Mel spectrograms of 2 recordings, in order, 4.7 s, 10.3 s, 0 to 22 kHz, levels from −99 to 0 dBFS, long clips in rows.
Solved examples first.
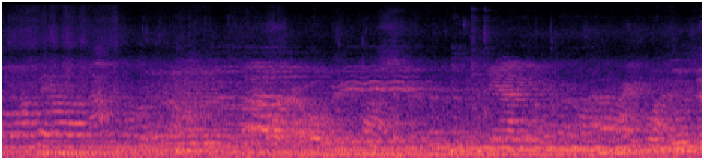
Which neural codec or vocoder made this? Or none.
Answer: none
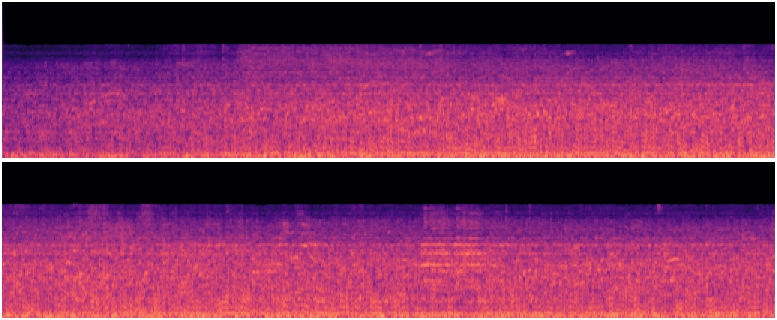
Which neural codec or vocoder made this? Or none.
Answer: vocoder, HiFi-GAN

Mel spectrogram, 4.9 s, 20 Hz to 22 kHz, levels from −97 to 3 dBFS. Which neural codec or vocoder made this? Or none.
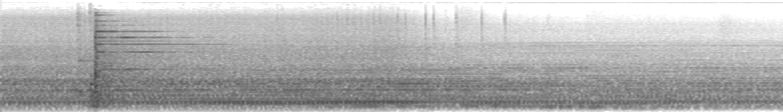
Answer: none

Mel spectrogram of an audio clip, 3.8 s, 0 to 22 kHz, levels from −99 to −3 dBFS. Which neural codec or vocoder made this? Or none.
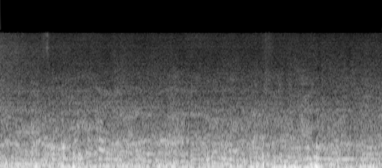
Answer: codec, SNAC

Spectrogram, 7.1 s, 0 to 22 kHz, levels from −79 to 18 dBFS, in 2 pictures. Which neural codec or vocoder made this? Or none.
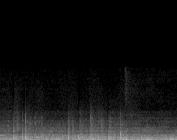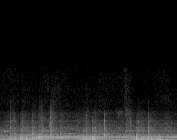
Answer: codec, SNAC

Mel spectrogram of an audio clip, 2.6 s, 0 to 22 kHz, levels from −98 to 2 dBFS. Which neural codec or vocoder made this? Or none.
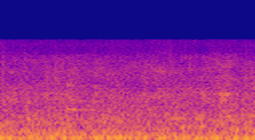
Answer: codec, SNAC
